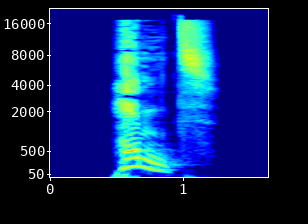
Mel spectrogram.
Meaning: genitive singular of Hemd
- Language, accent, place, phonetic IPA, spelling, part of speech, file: German, Germany, Berlin, [hɛmt͡s], Hemds, noun, De-Hemds.ogg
